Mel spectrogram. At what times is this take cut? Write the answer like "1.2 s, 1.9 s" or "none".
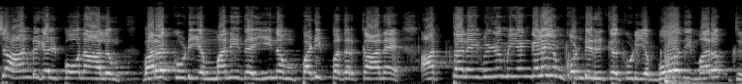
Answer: none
